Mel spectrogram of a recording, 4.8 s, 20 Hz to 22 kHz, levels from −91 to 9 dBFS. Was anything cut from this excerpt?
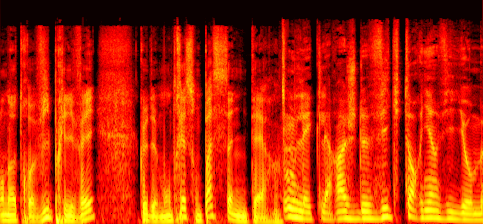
no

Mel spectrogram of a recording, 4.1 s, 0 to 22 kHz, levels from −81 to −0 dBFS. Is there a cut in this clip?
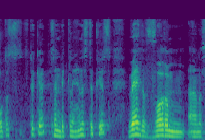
yes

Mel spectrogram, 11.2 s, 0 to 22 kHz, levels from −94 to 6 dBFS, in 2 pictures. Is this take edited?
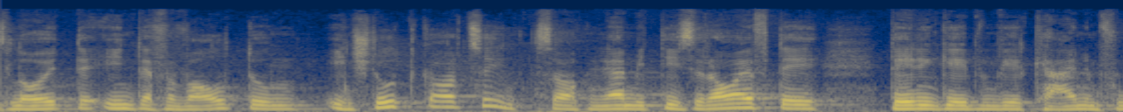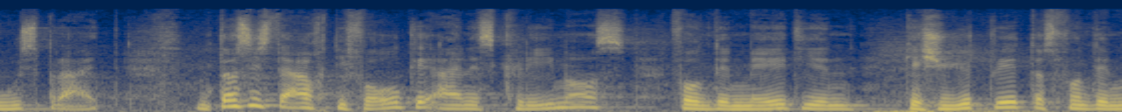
yes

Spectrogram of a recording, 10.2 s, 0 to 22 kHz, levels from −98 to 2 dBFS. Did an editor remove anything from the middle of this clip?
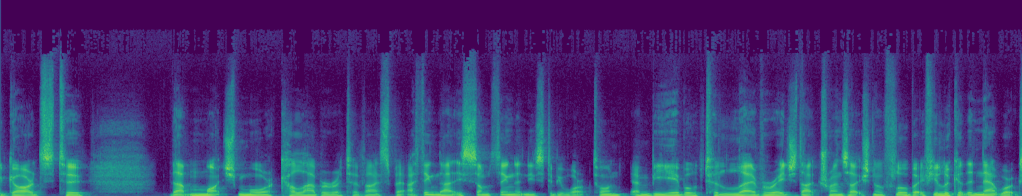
no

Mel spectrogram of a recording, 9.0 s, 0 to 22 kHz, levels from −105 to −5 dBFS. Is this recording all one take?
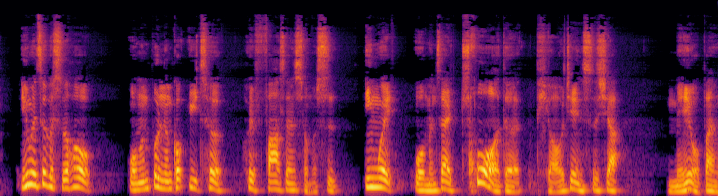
yes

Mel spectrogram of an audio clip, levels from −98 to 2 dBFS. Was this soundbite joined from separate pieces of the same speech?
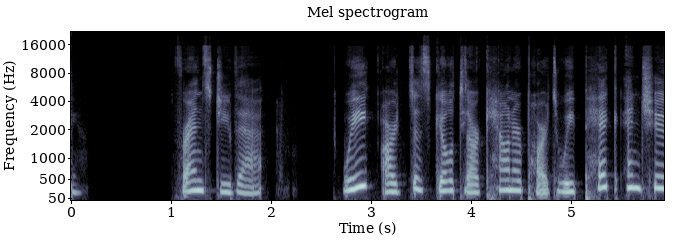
yes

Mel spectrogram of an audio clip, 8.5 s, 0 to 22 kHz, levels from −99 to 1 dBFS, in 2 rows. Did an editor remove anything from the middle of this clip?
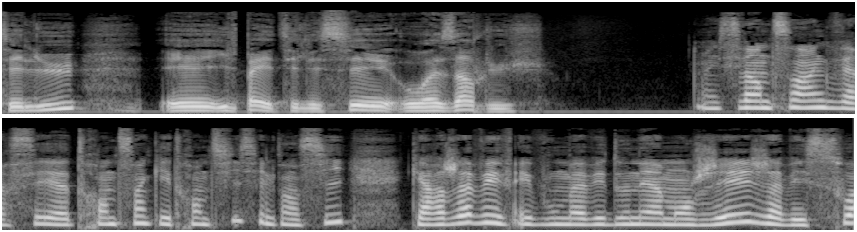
yes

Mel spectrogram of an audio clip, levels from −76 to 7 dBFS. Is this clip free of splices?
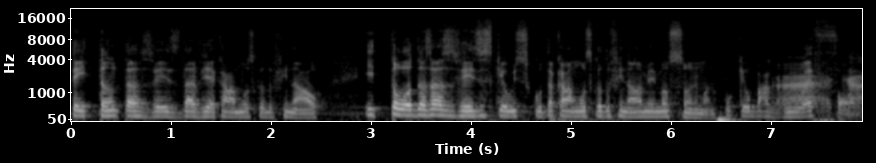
yes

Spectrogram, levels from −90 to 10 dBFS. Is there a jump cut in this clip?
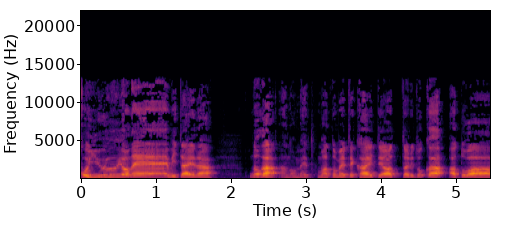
no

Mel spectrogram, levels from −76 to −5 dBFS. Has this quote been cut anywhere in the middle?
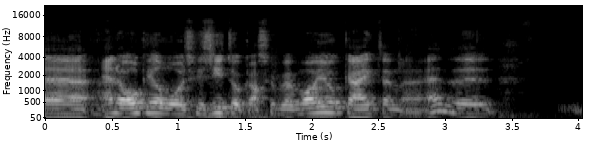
no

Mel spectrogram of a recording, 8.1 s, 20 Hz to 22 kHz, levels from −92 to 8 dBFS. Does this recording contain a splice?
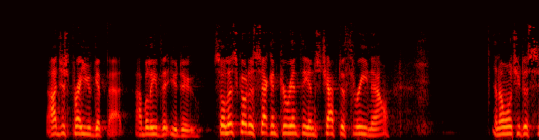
no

